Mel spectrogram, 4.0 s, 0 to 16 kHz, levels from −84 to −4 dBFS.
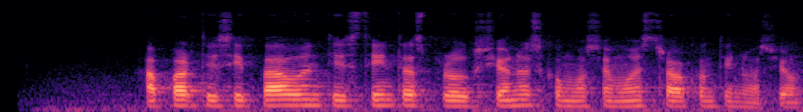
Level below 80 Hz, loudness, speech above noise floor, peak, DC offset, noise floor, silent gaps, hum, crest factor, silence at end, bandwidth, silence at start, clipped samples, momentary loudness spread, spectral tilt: -54 dBFS; -27 LUFS; 28 dB; -8 dBFS; under 0.1%; -54 dBFS; none; none; 20 dB; 0 s; 11.5 kHz; 0.35 s; under 0.1%; 9 LU; -7 dB/octave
